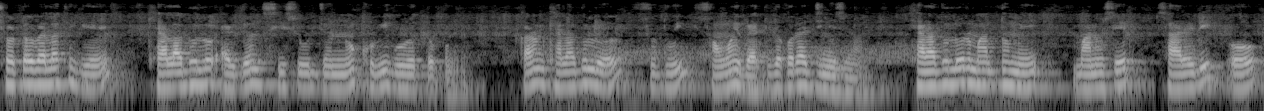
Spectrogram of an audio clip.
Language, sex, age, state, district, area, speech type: Bengali, male, 45-60, West Bengal, Jhargram, rural, spontaneous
